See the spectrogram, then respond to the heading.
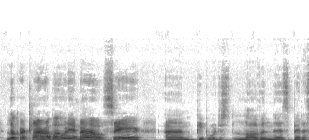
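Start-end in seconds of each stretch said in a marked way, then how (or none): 0.1-2.1 put-on loud, higher old-time newsboy shout; old-timey newsboy. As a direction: hawk the scandal like a street newsboy. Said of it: "an open newspaper saying".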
